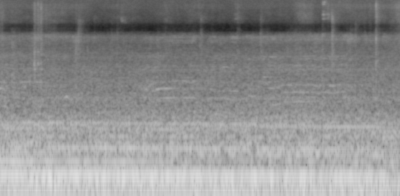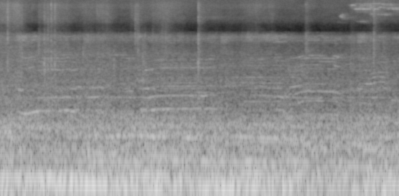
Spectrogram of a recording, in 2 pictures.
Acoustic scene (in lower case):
bus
